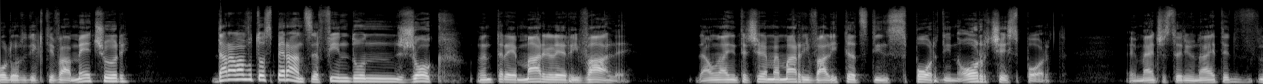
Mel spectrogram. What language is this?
Romanian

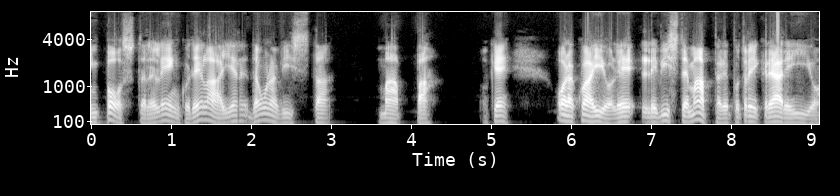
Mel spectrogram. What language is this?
Italian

